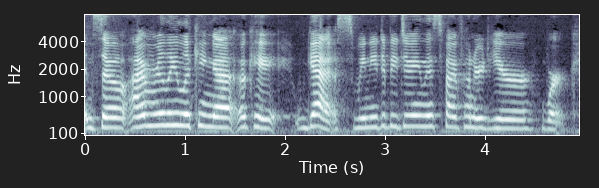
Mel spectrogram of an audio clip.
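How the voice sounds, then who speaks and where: A woman with a normal speaking voice and an American accent talks at a fairly quick pace with fairly even intonation. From Utah. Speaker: city council candidate. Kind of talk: podcast interview.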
